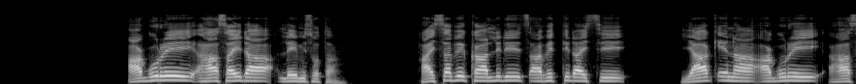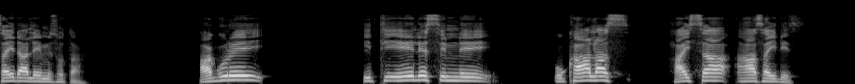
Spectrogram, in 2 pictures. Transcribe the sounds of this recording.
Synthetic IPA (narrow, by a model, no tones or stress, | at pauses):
ʔɐɡʊɾɛjhaːsɐjɪd̪ale̞ːmɪsɔt̪ɐ̰ | hɐjsːɐfɛkaːlːɪd̪ɪt͡sʼaːfɛt̪ːɪd̪ɐjsːɪ | jaːkʼɛnaʔɐɡʊɾɛjhaːsɐjɪd̪aːle̞ːmɪs̬ɔt̪ɐ̰ | ʔɐɡʊɾɛj | ɪt̪ːɪe̞ːlɛsːɪnːɛ | ʊkaːlɐs | hɐjsːɐhaːs̬ɐjɪd̪ḛs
